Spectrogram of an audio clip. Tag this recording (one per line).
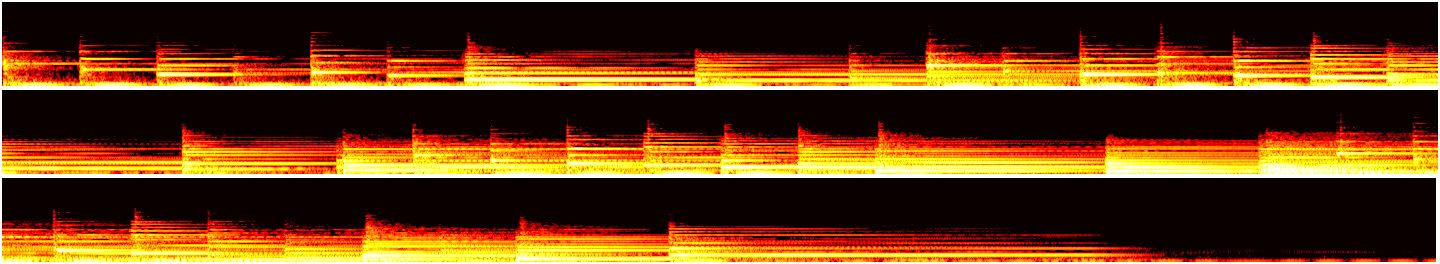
acoustic
loop
piano
sample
